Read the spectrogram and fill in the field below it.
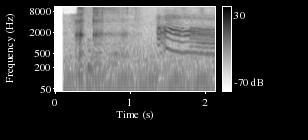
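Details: Domestic cat giving a drawn-out meow with a clear harmonic, gently falling pitch, starting after a second of quieter rustling, over steady background music.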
